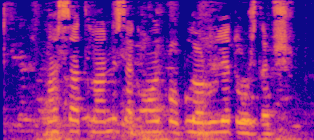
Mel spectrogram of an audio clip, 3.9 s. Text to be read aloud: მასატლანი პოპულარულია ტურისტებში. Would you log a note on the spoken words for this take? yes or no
yes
